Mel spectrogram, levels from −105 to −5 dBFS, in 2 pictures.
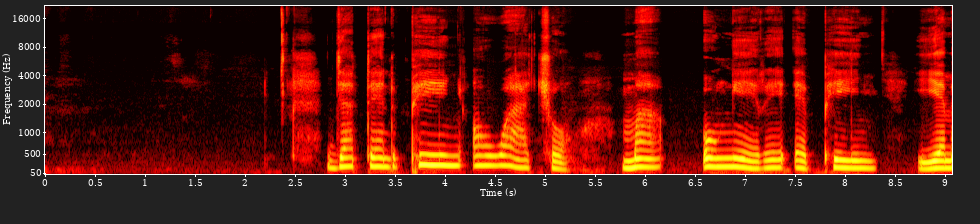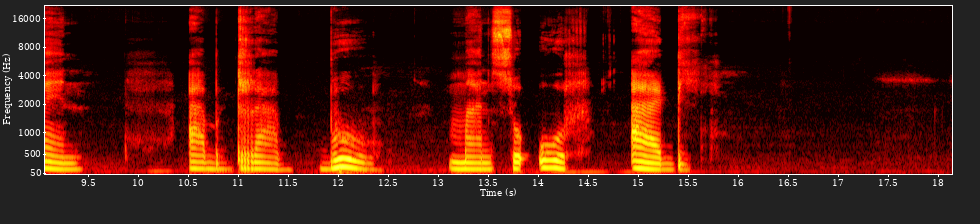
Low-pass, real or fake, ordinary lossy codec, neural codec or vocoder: none; real; none; none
